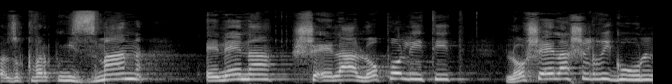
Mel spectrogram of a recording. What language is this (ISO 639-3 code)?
heb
